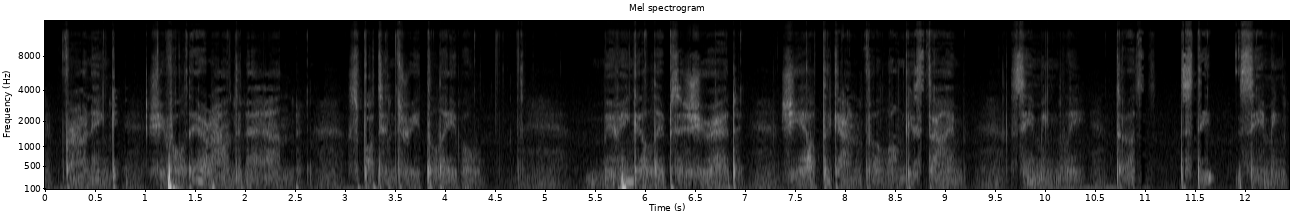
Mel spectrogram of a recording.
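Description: A man whispering close to the microphone, reading a story aloud in phrases. Two short low thumps of breath on the microphone, about a second in and about six seconds in.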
